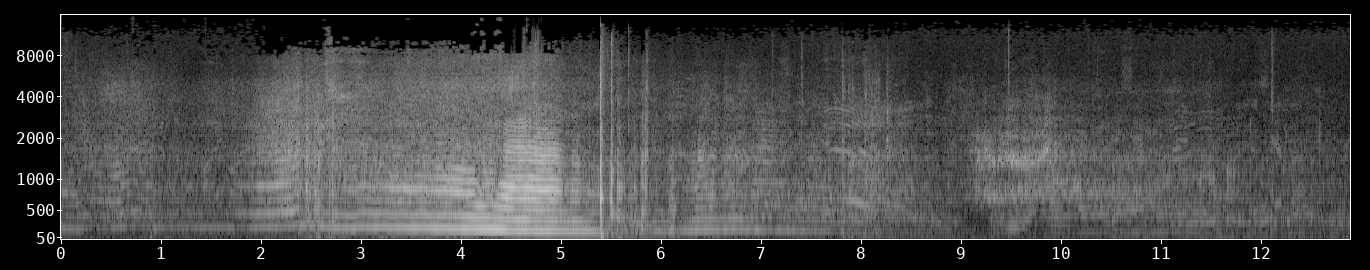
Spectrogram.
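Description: Rally car engine accelerating hard, its note climbing to its loudest about four and a half seconds in. It is cut by a few sharp cracks as the driver lifts and the revs drop away, then rises again near the end.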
